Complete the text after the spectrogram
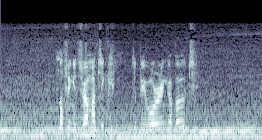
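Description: A man speaks briefly close to a microphone.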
